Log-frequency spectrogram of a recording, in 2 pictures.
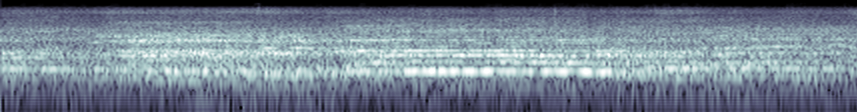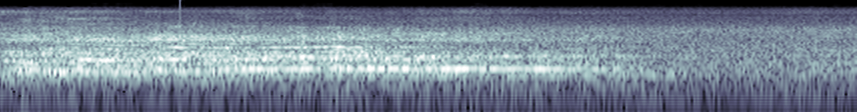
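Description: Young people's voices ring out loudly in a large echoing hall.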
